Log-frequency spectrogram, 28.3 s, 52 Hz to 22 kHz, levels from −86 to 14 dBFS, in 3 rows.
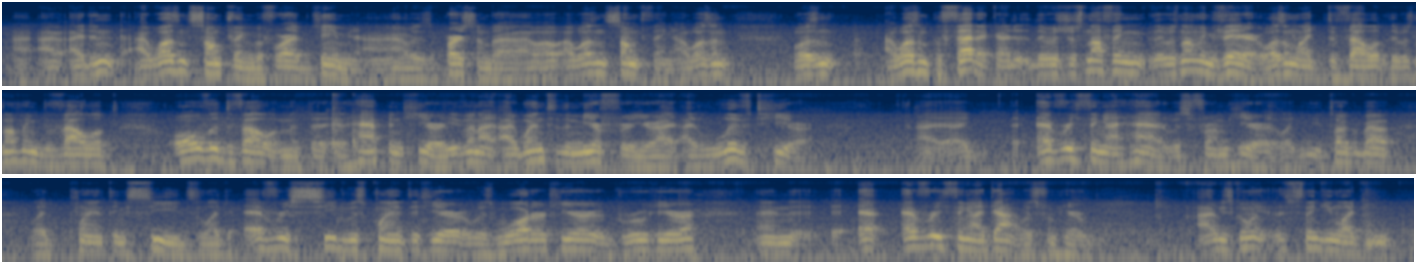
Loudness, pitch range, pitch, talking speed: -24 LUFS, 95-135 Hz, 115 Hz, 240 wpm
